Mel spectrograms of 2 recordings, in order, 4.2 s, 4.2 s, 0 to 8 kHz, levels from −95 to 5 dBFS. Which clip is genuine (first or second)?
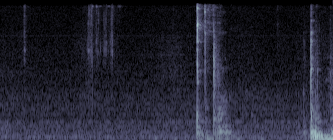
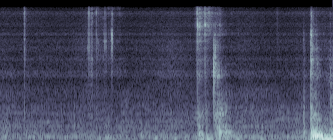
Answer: first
